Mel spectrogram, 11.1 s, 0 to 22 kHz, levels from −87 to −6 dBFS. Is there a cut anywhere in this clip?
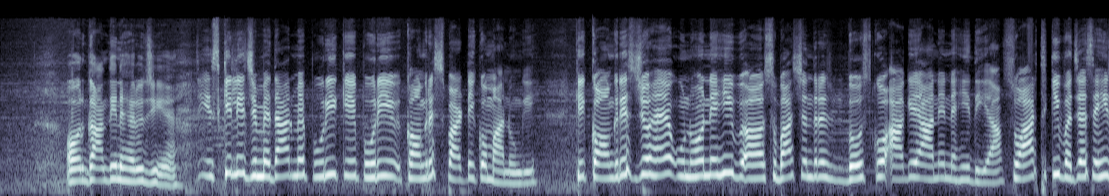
yes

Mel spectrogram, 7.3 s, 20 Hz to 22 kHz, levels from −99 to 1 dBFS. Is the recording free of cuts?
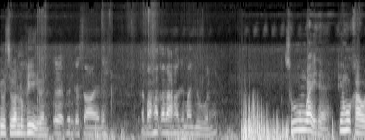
no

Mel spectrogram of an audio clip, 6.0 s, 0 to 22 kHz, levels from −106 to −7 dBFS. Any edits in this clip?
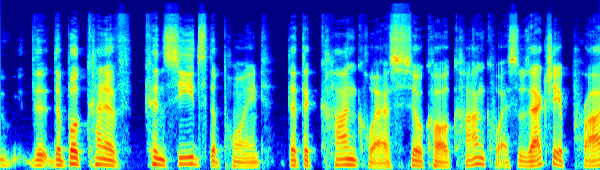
yes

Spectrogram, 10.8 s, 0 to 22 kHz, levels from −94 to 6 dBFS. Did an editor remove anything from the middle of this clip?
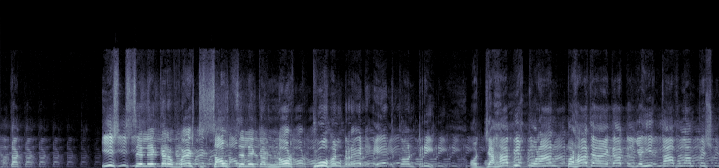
no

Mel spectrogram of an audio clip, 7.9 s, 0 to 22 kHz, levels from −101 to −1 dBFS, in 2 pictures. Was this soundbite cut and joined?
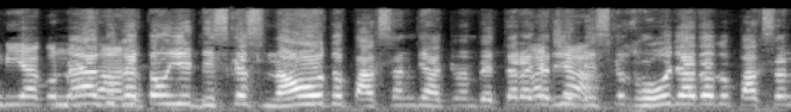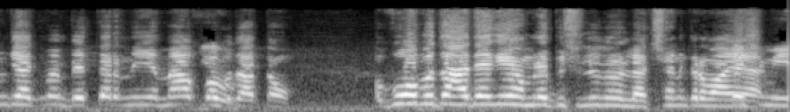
no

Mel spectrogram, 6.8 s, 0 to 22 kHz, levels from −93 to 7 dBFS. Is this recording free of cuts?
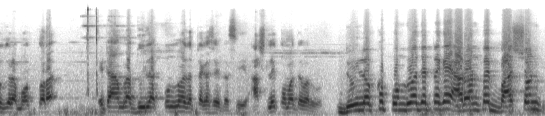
yes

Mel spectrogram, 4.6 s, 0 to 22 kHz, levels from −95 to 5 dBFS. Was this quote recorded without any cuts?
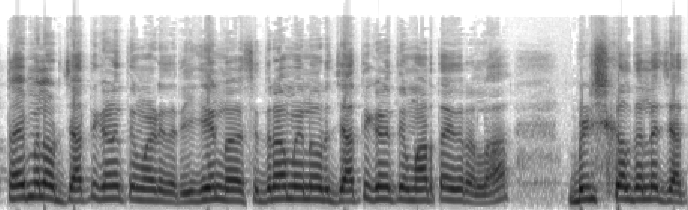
yes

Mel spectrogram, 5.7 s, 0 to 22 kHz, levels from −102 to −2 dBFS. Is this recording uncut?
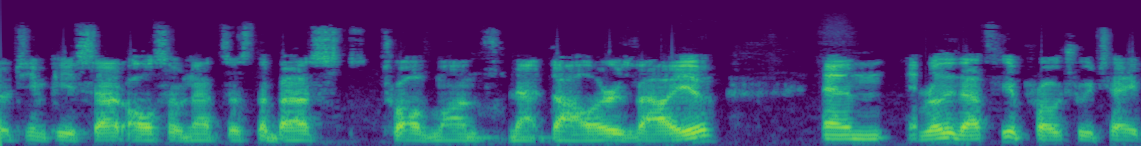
no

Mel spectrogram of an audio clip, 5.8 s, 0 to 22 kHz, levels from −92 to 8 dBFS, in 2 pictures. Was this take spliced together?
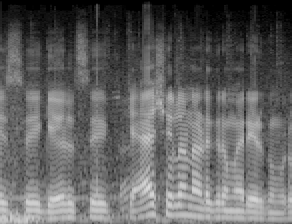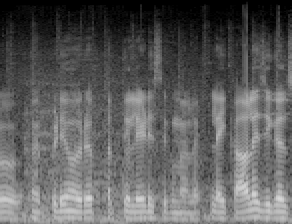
yes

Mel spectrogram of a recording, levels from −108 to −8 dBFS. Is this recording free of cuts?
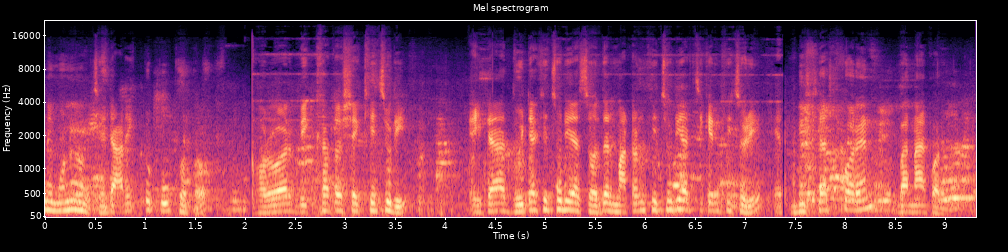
no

